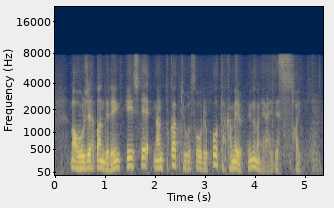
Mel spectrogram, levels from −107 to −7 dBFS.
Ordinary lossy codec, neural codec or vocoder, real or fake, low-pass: none; codec, 16 kHz, 0.7 kbps, FocalCodec; fake; none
